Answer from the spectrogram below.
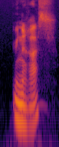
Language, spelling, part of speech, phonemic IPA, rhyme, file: French, race, noun, /ʁas/, -as, Fr-race.ogg
- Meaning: 1. race (classification) 2. kind 3. breed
